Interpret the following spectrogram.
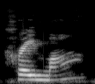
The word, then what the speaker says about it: Cré Maith: There's a name, Cré Maith. Cré Maith. Cré Maith. It's not spelled like that at all because where does it come from? It's Gaelic and it means good clay.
